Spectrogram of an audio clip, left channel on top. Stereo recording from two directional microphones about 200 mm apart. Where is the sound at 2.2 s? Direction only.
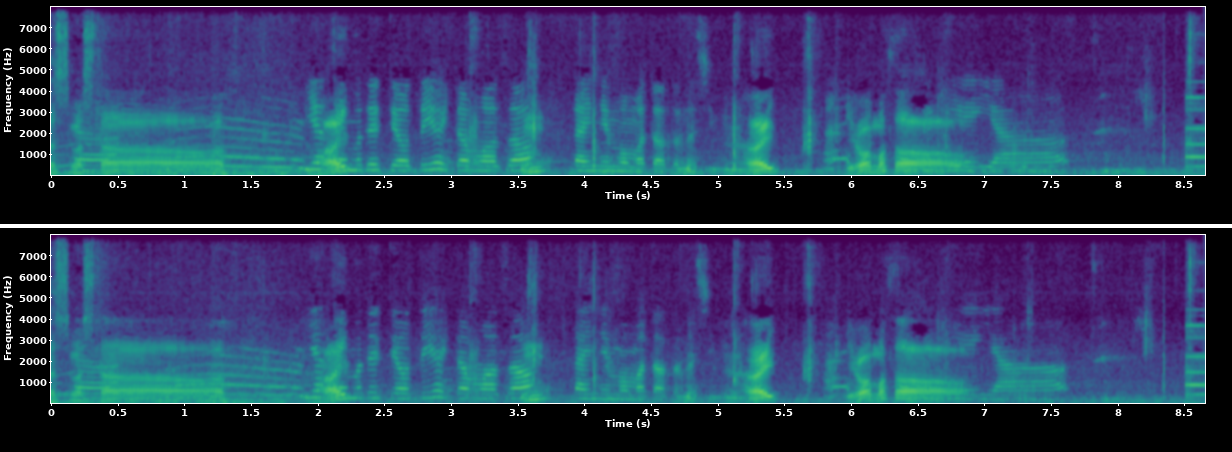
20° left (ahead or behind).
